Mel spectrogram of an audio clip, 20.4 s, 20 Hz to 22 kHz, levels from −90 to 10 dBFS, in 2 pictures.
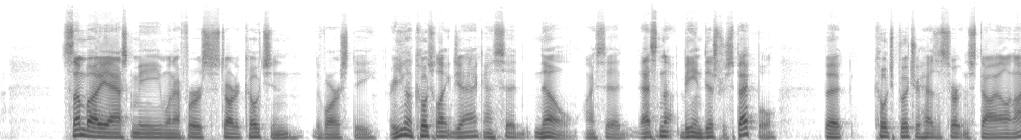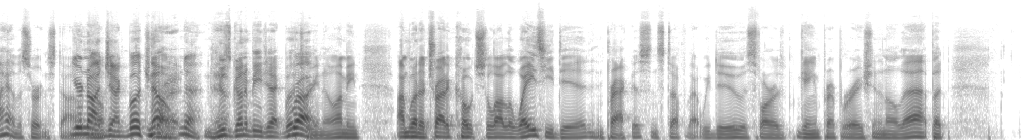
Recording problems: none

